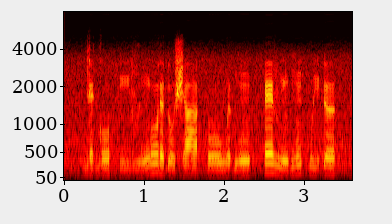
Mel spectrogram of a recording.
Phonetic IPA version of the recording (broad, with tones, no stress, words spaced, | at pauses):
ɡɛ˧ɡoː˧hiː˨vɨ˨ ŋoː˦ɾə˨ɗo˨ʃa˨ | oː˨wə˨ɡũ˧ | ɛ˦vĩ˨lɡũ˦ kʷiː˧ɗə˦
